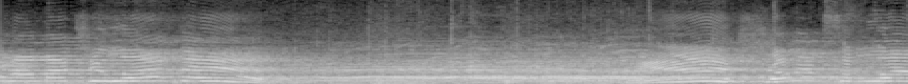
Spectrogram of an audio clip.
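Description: Roller derby crowd at a Boston bout cheering and whooping for the Pissahs, a steady loud roar of many voices with rising shouts, an announcer's voice carrying over the noise.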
